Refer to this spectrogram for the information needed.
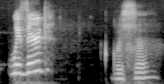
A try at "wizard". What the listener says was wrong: yes but make sure you pronounce the d on the end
